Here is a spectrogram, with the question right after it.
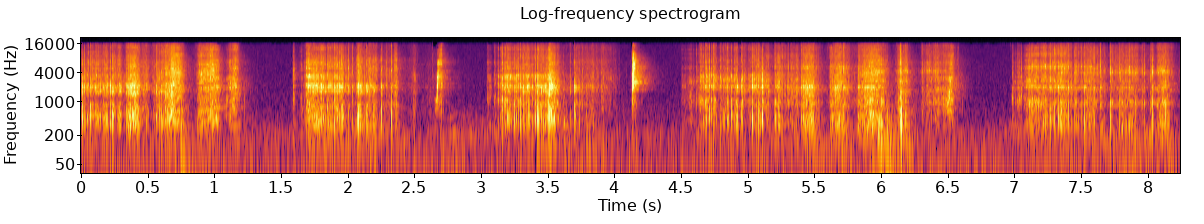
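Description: Very long acrylic nails scratch and dig grooves into the top of a brick-sized block of solid, porous green floral foam held in one hand. The sound is a bright, crunchy scraping that comes in short, irregular bursts separated by brief silent pauses, with one sharp crackle near the middle and almost no low end.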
